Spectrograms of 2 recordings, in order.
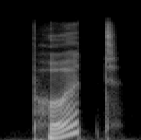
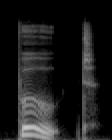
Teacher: Uh is short and relaxed. Ooh is long and tense.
